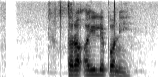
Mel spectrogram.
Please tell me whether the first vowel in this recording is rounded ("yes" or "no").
no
